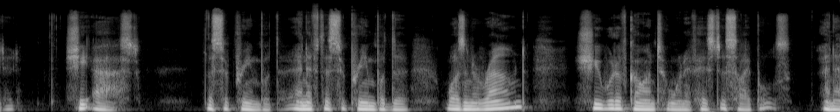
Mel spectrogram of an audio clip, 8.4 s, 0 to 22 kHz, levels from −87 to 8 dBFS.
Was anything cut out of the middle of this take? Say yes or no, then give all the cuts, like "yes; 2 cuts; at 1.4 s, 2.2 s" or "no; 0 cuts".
no; 0 cuts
